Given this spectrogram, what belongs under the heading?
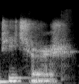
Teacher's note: you might say in american pronunciation teacher with the lingering r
